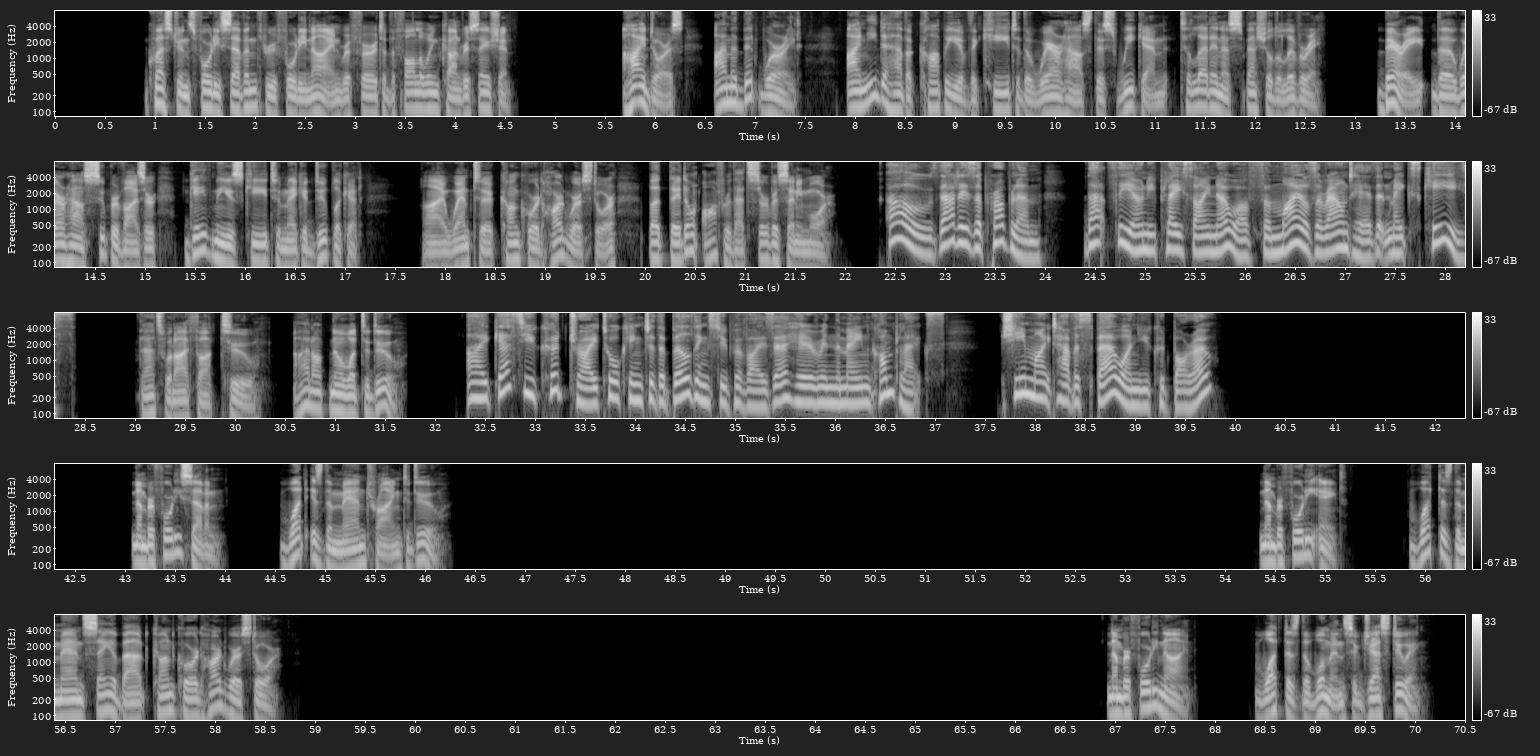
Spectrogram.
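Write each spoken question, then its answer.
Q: What is the man trying to do?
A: Get a copy of the warehouse key made

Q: What does the man say about Concord Hardware Store?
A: It no longer copies keys

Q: What does the woman suggest doing?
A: Ask the building supervisor for a spare key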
